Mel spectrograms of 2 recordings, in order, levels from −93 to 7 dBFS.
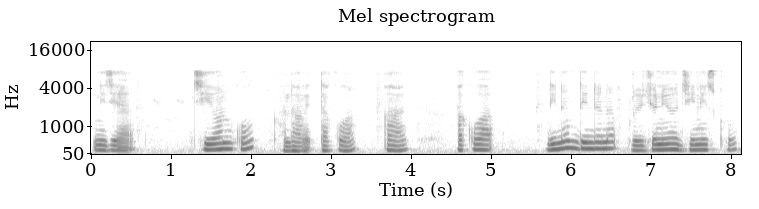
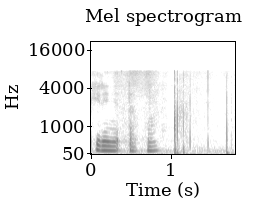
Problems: low volume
